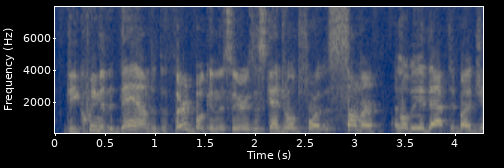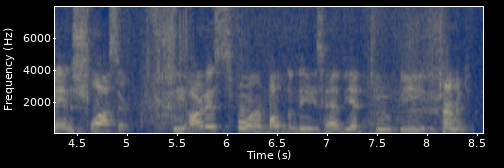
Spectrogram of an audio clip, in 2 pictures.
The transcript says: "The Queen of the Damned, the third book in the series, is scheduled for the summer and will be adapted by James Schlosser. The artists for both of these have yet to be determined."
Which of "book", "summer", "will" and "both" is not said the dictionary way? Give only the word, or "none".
none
